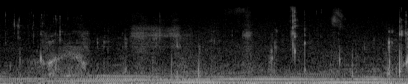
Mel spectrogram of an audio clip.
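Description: Close-miked chewing of a mouthful of cabbage roll casserole, with scattered small wet mouth clicks, over a steady low hum.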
